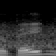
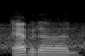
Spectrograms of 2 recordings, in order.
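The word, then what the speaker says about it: Abadon: rosa rijo i believe abaden is in it abaddon abaddon i'm sorry one of my loyal viewers has corrected me and told me i'm mispronouncing that and uh next up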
